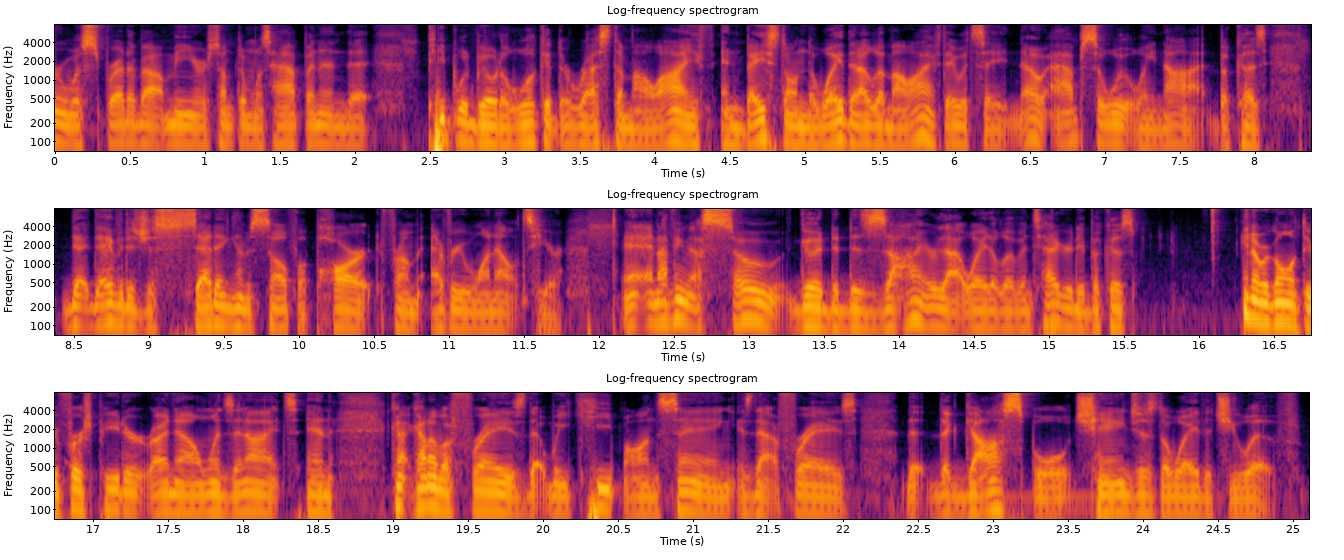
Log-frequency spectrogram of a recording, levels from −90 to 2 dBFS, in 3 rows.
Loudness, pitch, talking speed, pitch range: -19 LUFS, 90 Hz, 230 wpm, 85-100 Hz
